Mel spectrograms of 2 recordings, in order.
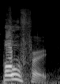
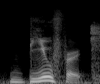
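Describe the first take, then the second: First: It is pronounced in a French way. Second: It is pronounced in an American way. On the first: The speaker calls it right. "No, it's Beaufort" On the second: The speaker calls it wrong. "we butcher the French language as Americans"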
